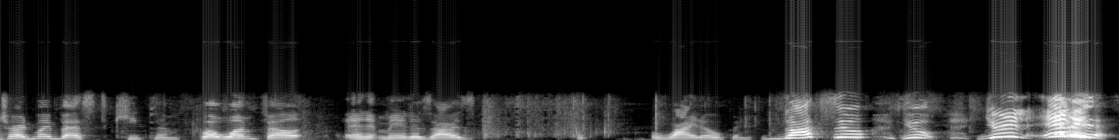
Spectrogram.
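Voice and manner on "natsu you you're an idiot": loud, high tearful yell; furious shout. Acted. Lucy shouting at Natsu after slapping him, furious yell. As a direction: scream it at him with all your might. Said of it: "After shouting with all my".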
